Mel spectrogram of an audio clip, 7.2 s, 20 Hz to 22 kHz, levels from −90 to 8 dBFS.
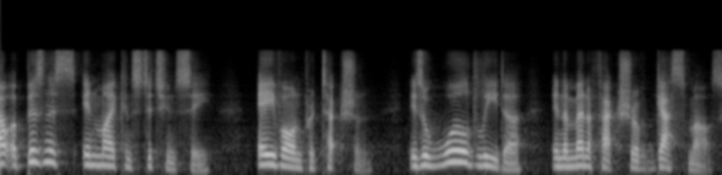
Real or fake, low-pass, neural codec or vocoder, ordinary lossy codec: fake; none; codec, 16 kHz, 0.2 kbps, FocalCodec; none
